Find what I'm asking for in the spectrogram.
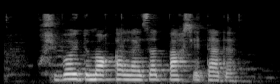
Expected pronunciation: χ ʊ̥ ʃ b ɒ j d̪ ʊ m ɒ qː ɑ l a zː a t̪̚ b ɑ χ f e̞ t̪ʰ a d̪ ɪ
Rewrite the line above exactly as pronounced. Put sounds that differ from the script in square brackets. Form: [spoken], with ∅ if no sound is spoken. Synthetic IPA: χ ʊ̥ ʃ b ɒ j d̪ ʊ m ɒ qː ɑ l a zː a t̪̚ b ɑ χ [ʃ] e̞ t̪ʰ a d̪ ɪ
